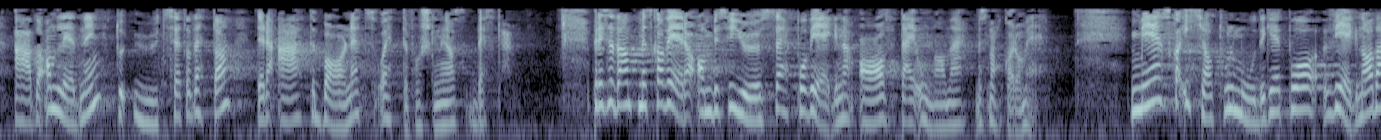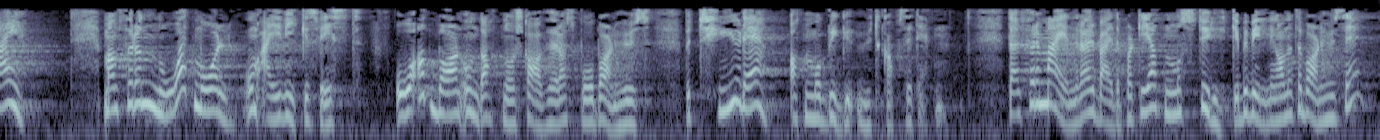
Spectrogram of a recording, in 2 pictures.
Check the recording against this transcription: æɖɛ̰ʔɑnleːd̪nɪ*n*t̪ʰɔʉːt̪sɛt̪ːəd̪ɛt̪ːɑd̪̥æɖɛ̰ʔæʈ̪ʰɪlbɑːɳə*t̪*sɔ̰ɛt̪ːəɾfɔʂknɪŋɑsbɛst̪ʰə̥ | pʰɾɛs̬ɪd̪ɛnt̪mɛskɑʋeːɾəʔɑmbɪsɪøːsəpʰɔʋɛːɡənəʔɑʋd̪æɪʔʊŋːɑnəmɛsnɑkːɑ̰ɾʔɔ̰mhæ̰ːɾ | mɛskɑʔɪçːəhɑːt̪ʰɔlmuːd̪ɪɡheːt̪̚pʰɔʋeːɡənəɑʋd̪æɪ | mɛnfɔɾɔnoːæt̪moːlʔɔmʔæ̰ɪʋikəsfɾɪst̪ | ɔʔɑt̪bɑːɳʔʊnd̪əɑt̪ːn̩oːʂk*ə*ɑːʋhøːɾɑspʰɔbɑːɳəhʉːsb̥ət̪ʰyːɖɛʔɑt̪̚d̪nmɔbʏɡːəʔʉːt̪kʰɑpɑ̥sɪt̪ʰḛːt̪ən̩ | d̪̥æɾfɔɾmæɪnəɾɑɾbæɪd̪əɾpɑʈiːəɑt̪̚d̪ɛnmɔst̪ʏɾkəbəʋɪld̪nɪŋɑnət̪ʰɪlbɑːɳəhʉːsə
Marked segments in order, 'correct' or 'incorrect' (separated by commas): incorrect, correct, incorrect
